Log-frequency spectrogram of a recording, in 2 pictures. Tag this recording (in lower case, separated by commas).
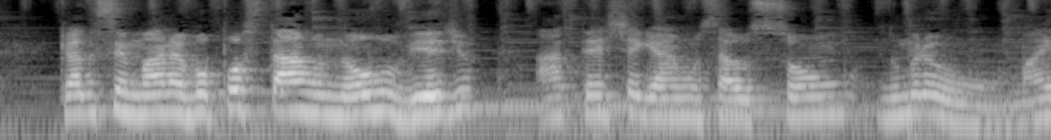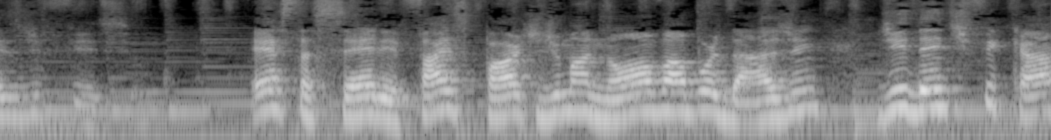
music, speech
